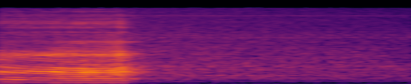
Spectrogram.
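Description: A man's drawn-out hesitant hum, a wordless 'mmm' lasting about half a second while he tries to remember, then a quiet room.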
